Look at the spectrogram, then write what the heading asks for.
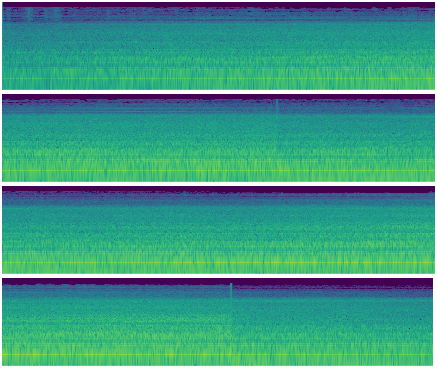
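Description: Diesel railcar train idling at a station platform: its engines and rooftop equipment run steadily as a low hum under a wide hiss that grows louder over the first several seconds. About fifteen seconds in, the sound shifts abruptly and a faint high whine joins.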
